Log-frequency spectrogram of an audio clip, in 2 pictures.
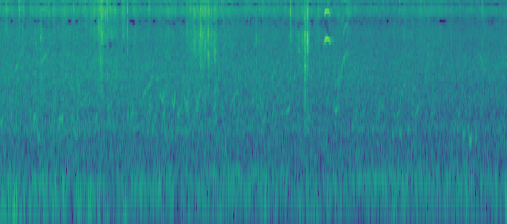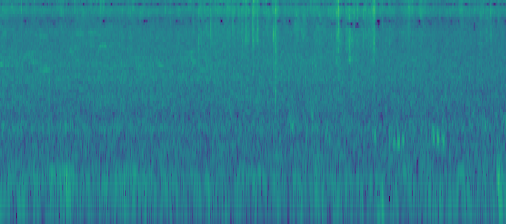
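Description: Guinea pigs squeak in short high chirps.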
